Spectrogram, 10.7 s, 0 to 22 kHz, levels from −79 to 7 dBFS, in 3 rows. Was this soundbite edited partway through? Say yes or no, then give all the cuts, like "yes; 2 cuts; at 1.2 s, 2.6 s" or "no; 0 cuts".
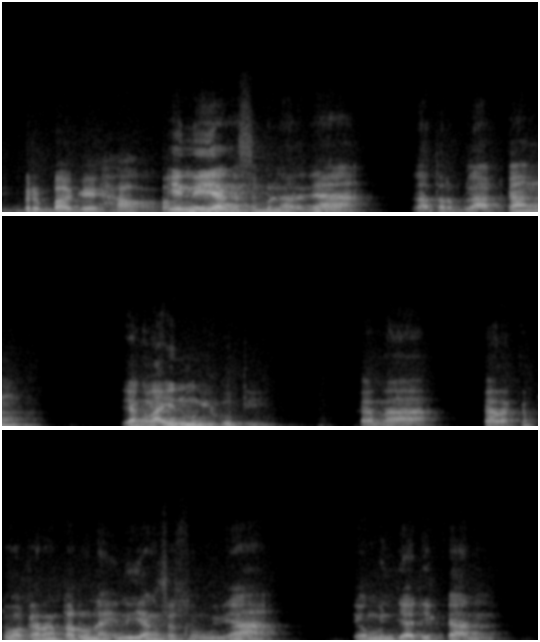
yes; 1 cut; at 1.1 s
